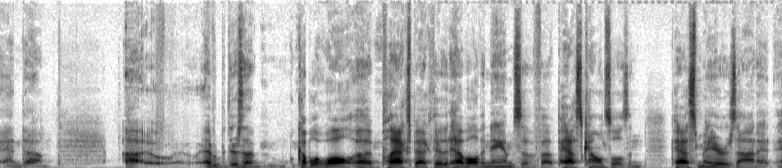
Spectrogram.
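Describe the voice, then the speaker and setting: A speaker with an American accent talks at a moderate pace, using ordinary pitch variation, big swings in loudness, and long, frequent pauses. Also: man, medium pitch for a man. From Milton, Wisconsin, US Midwest. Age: 30s. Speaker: city council candidate. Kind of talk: candidate forum statement. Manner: hesitant, many fillers.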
